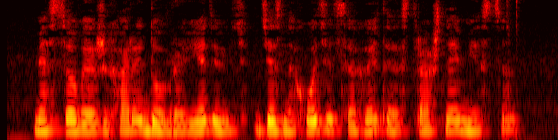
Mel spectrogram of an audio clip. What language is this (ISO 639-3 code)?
bel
